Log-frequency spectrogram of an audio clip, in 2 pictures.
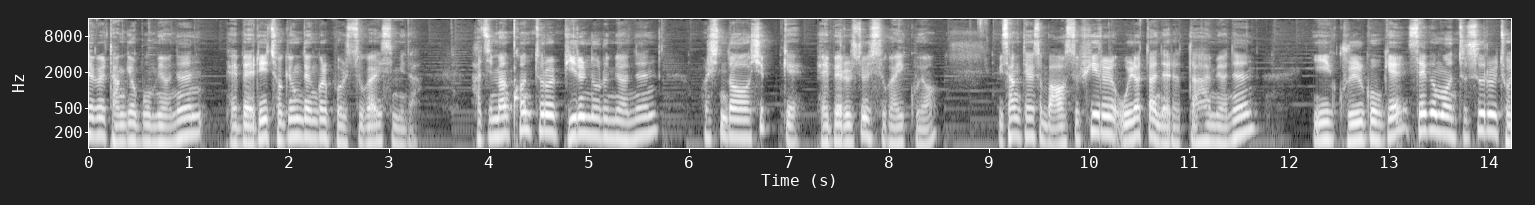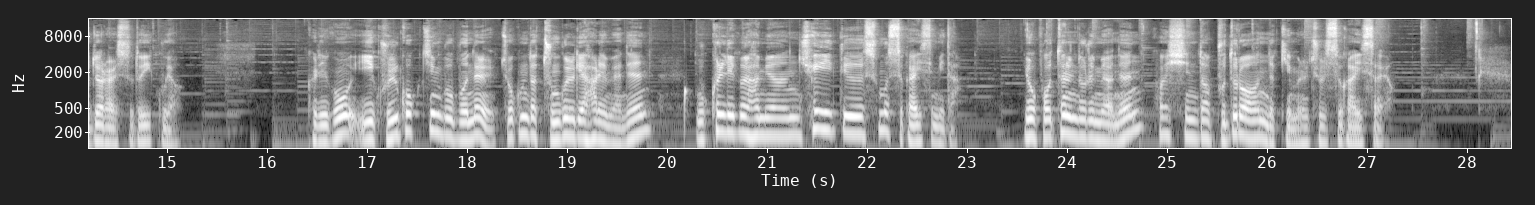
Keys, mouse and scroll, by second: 3.5 ctrl+z, 4.6 ctrl+b, 14.3 click, 15.0 click, 15.4-16.3 scroll up 3, 16.3 Tab, 16.6 scroll down 2, 16.7 middle click, 17.5-18.0 scroll up 2, 18.1 shift+middle click, 18.5 middle click, 18.9-19.6 scroll up 1, 21.0 right click, 23.8 middle click, 25.2 middle click, 26.4-26.8 scroll down 5, 26.8 middle click.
